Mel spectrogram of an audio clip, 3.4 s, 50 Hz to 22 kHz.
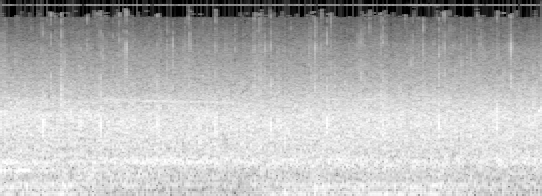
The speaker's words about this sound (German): Auswechslung. Bei Borussia Dortmund mit einem riesen Applaus verabschieden wir unseren Spieler mit der 22. Christian!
